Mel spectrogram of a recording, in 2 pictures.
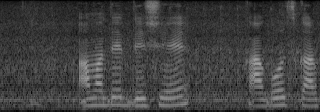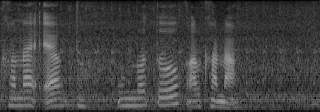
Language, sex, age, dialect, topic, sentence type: Bengali, female, 31-35, Northern/Varendri, agriculture, statement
